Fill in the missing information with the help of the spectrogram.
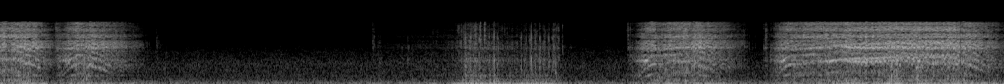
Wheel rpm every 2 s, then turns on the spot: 60, 0, 10, 50, 110.
4-6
